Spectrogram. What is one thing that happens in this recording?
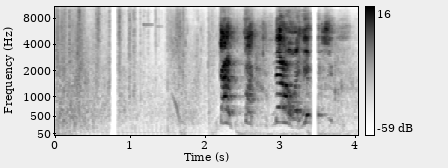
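A rifle shot cracks once.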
